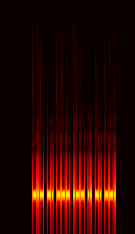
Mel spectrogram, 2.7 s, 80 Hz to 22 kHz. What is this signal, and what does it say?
Morse code, heard as a keyed tone, about 48 wpm, 700 Hz. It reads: KNOWING
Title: ING Suffix - Top 100 Words with Base Words 50wpm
